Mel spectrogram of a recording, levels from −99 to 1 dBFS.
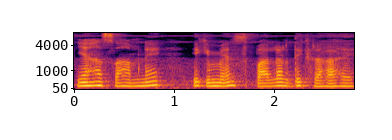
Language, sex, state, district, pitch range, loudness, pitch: Hindi, female, Bihar, East Champaran, 165-195 Hz, -17 LUFS, 185 Hz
